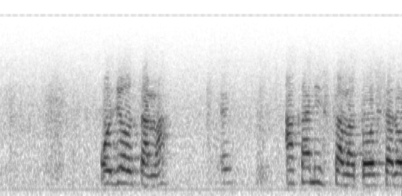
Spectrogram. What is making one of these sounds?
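A woman speaks calmly nearby.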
